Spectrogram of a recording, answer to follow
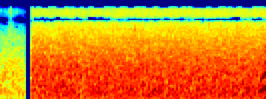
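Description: Hail striking the plastic film of a greenhouse hoop house, a dense, steady rattling hiss of countless small impacts that starts suddenly a moment in.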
